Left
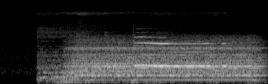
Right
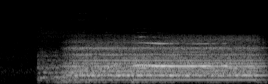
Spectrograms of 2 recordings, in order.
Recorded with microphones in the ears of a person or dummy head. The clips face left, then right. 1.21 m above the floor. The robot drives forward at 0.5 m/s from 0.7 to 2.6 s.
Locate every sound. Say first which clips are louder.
0.4 s a cat meowing: left 2 dB; 45° left (ahead or behind), 0.8 m; by 2.6 s 35° left (ahead or behind), 1.0 m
